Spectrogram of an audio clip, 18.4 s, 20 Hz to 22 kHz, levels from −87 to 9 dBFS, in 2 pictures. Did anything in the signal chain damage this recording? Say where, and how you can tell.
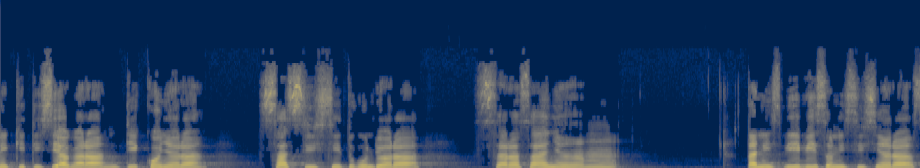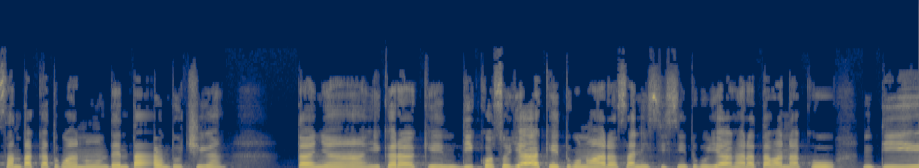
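Yes, the damage happened in the network stage. There are two bursts of packet loss, at 4.05 to 4.13 s and 17.43 to 17.54 s. At each, the speech stops advancing and the receiver stretches the last sound into a fading buzz or hiss, lasting about 60 ms at the first and about 90 ms at the second. On a spectrogram the bands run flat and dim instead of moving. When speech resumes, about 60 ms and 100 ms of it have been skipped.

At 10.57 to 10.75 s there is a longer gap, likely a network dropout. For about 160 ms the last sound is held and smeared, decaying in level but never reaching true silence, because concealment fills the entire stretch. On the waveform this looks like a shrinking envelope with no new onsets. On the spectrogram, frozen, fading bands replace the changing formants. When speech returns, roughly 160 ms is missing, so the speech jumps forward abruptly.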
